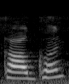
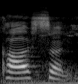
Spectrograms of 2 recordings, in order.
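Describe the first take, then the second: First: The middle consonant is a hard g. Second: The middle consonant is an s sound. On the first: The speaker calls it wrong. "You must be thinking it's Cargon. No" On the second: The speaker calls it right. "dis essent is changed to sound son, so we pronounced it Carson"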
